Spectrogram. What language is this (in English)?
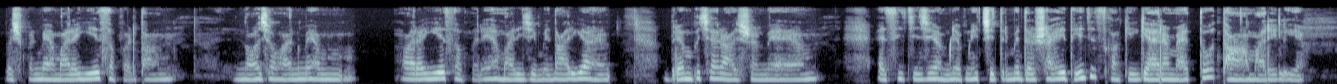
Hindi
